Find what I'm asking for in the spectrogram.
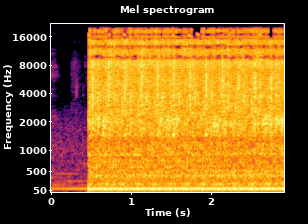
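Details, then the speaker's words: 2005 Nissan GU Patrol TD42 diesel after a valve adjustment, just restarted: engine catches and settles into steady typical rattly diesel idle clatter, even rhythm, no ticking from the valvetrain; healthy. "Everything sounds good. Sounds like your typical rattly TD42, but no weird ticking sounds."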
